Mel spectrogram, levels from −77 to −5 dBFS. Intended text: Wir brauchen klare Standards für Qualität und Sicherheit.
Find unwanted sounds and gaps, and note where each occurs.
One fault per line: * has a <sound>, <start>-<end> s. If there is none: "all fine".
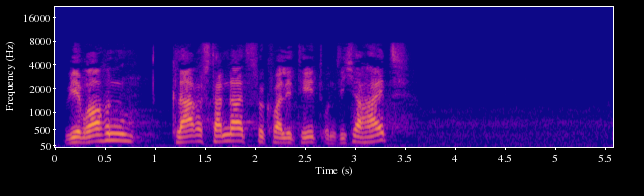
all fine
